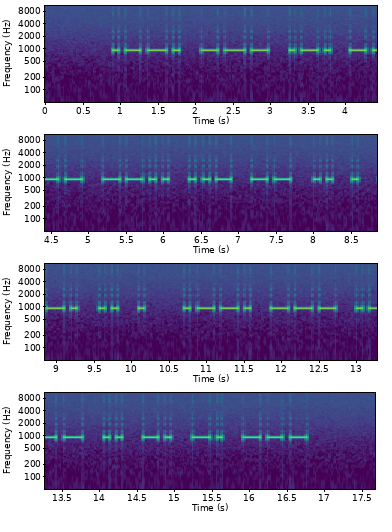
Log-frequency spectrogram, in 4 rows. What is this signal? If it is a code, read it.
Morse code, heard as a keyed tone, hand-sent with a straight key, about 14 wpm, 920 Hz. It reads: POROZUMIENIE POWINNO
